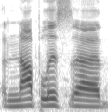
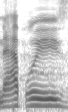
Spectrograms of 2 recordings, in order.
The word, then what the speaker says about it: Nopolis: We were talking about the name Nopolis. That's the pronunciation. Yes, sir. What other names have you been given in the past? I've been given Napoli's, Naples.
